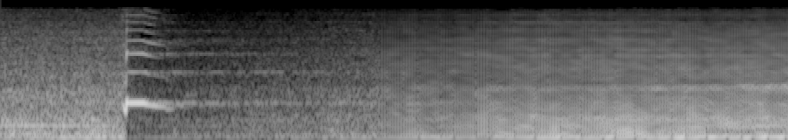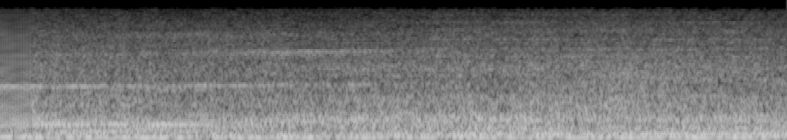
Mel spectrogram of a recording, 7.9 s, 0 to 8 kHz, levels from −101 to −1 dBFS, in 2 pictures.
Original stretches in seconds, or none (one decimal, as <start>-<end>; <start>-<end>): 0.0-1.9; 4.1-7.9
